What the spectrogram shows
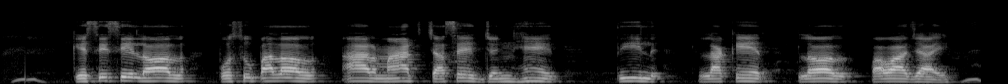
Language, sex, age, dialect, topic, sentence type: Bengali, male, 25-30, Jharkhandi, agriculture, statement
